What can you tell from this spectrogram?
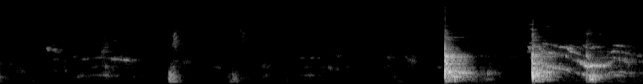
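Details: Five-week-old Cavalier King Charles Spaniel puppies in Daisy's indoor puppy pen. A few faint short squeaks come first, then two loud, harmonic whining yelps close together near the end, the second one wavering and trailing off.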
